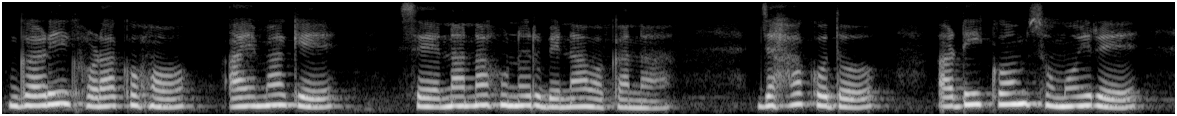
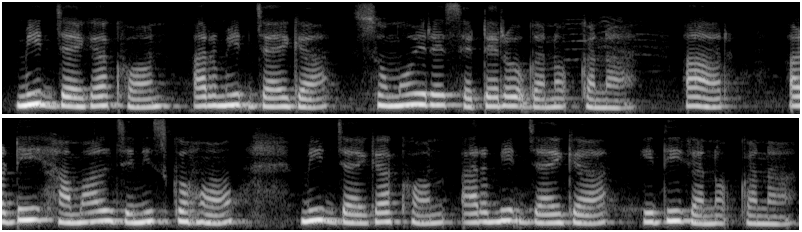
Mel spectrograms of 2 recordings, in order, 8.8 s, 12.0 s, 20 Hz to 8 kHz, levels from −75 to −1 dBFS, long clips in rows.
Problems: none marked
